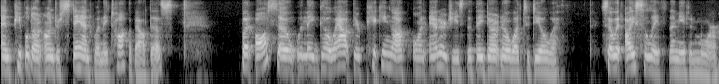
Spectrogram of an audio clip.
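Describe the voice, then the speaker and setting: Here is a woman with an ordinary speaking voice. Her pitch is medium and varies in an ordinary way. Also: moderate pace. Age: 60s. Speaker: life coach and podcast host. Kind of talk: interview.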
